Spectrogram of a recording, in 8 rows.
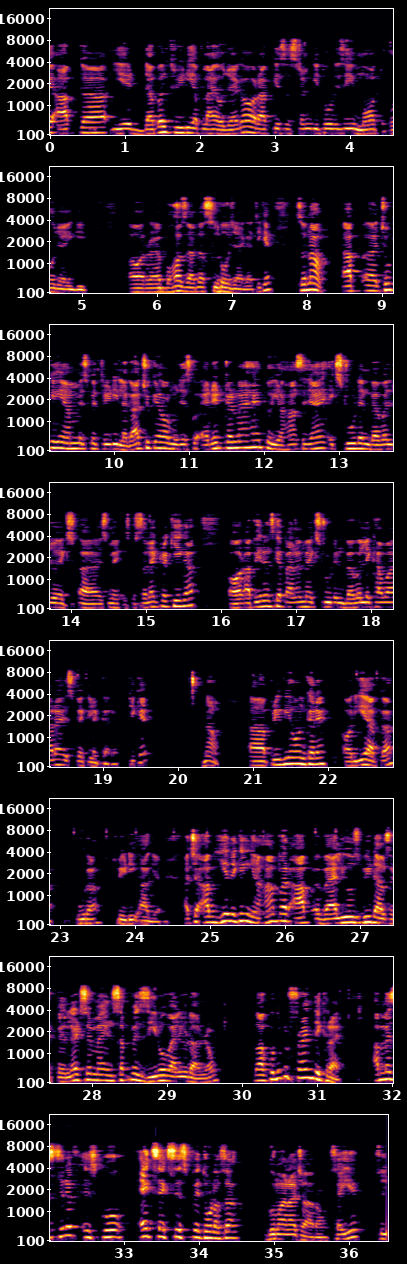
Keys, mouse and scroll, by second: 1.0-6.9 drag, 9.7-12.7 drag, 14.9 click, 19.1 click, 21.0-26.4 drag, 28.5 0, 28.8 Tab, 29.0 0, 29.2 Tab, 29.6 0, 29.7 Tab, 31.3 click.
